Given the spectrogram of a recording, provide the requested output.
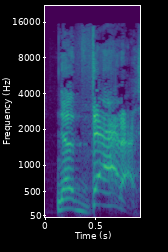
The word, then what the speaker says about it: Nevada: Nevada. See, it's pronounced Nevada, Regina. She's always fighting with me on that.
